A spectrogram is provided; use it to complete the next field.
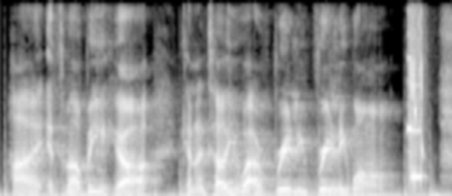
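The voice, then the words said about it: Deliberately bad British accent. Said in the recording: “Terrible British accent alert.”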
